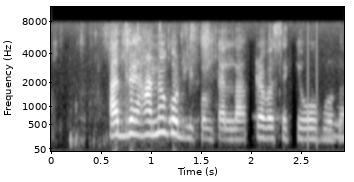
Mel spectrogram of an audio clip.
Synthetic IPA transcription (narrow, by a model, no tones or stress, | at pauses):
aːd̪ɐɾeɦɐnɐɡoɽlikːuɳʈɐlːɐpɾɐʋɐsɐkːeɦoːɡɐɡɐ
